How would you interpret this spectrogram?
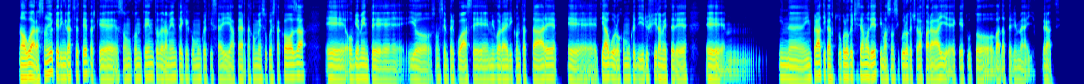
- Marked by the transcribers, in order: "guarda" said as "guara"
- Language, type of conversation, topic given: Italian, advice, Come posso spegnere gli schermi la sera per dormire meglio senza arrabbiarmi?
